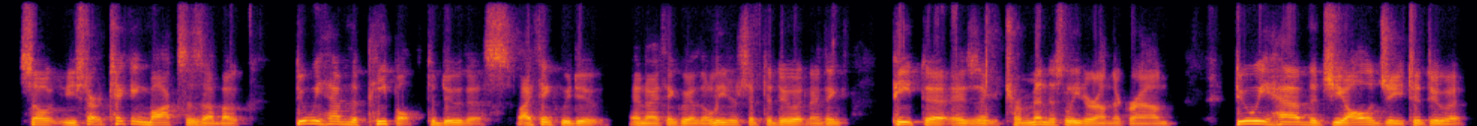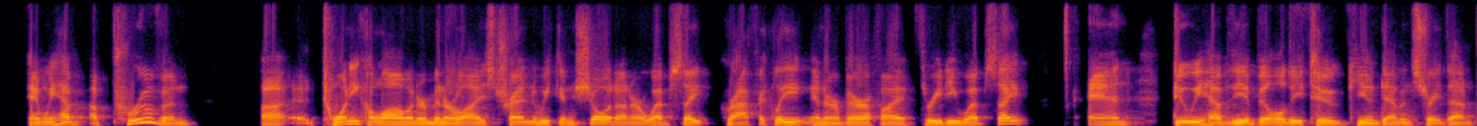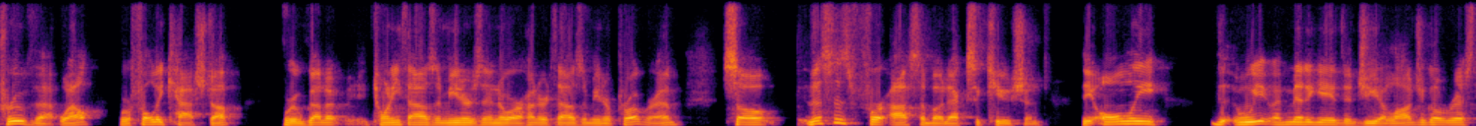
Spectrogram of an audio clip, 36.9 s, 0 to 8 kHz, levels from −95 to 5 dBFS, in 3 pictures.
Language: English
